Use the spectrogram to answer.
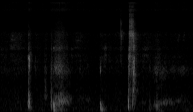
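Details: Person with a head cold: a few short, sharp sneezing bursts of air and nasal nose-blowing noises.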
